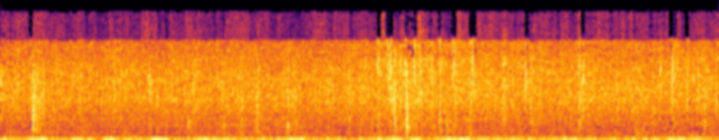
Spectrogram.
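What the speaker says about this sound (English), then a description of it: "we're sort of browning the breadcrumbs in the olive oil" Breadcrumbs browning in olive oil in a pan give a steady, close sizzle and crackle that runs the whole time with no voices over it.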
